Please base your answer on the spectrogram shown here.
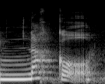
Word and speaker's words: knuckle: Each of my fingers has a knuckle. My thumb has 1 knuckle. Notice the K is silent, but my other fingers have 2 knuckles.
